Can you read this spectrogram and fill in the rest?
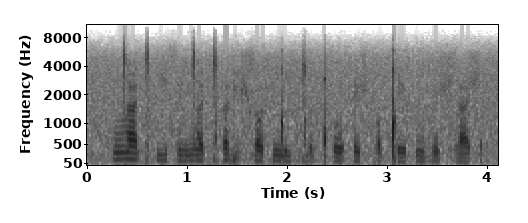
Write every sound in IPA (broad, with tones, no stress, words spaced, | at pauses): ŋ͡ǀa˥ǀʰi˩˧ sɨ˩˧ŋ͡ǀɐ˥˩ ǀʰɐ˥ɡi˥ʃzɔ˧˩˧ʃ ŋ͡ǃi˧˩˧ɡ͡ǀo˩˧ǃʰo˧˩˧ θe˧˩˧ʃɡɔ˩˧ ǃe˩˧pu˥˩ vɘ˥˩ʃ ɣa˩˧ʃ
